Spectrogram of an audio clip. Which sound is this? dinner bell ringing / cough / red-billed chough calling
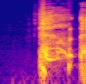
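cough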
